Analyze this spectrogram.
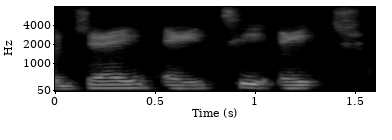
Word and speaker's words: Jathan: Jathan like Nathan, so Jathan, Nathan with the J.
